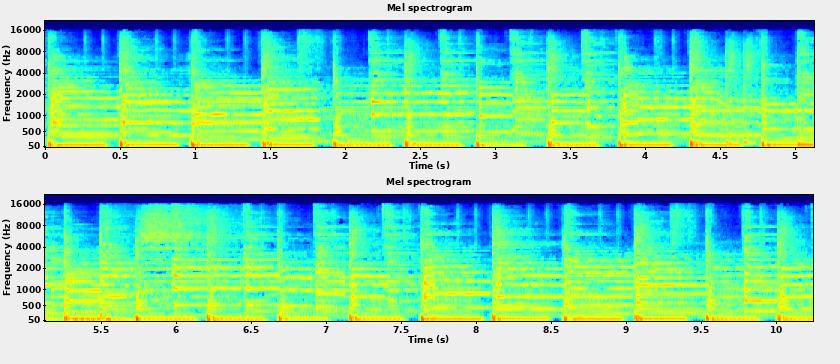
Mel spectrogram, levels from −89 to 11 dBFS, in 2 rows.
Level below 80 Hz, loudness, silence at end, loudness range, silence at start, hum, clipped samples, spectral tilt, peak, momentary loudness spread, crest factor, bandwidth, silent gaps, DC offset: -28 dBFS; -18 LUFS; 0 s; 1 LU; 0 s; none; under 0.1%; -4 dB/octave; 0 dBFS; 3 LU; 18 dB; 16.5 kHz; none; under 0.1%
